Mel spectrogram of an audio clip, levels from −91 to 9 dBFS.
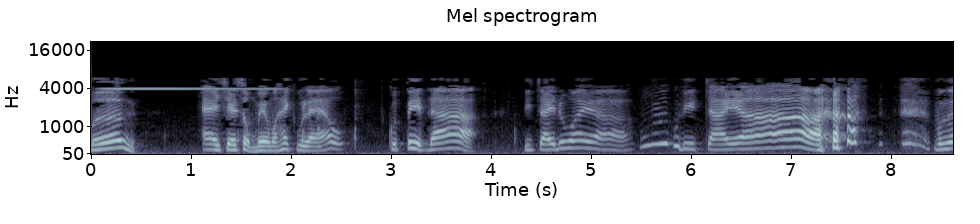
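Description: A loudspeaker-to-microphone loop sitting just at the edge of oscillation is the likely cause of a feedback whistle from 0.0 to 2.0 s. The loop keeps ringing at a single frequency without building into a howl, so a thin, steady tone at 4 kHz hangs behind the speech, around 10 dB below it and swelling and fading slowly in level, then disappears at the two-second mark.

Running through the whole clip is damage most likely from heavy MP3 compression, with bit starvation pointing to a low bitrate in the region of 24 kbps. Short of bits, the encoder has removed everything above 5.8 kHz and switches weak frequency components on and off from frame to frame. The speech sounds dull and watery, with a swirling, metallic edge on sibilants and consonant onsets smeared rather than crisp.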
